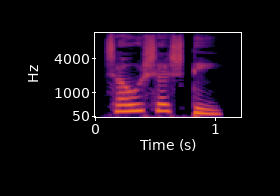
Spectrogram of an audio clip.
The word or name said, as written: ಚೌಷಷ್ಟಿ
